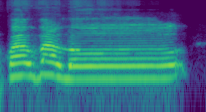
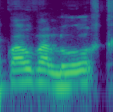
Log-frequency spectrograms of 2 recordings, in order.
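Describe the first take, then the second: First: "valor" ending on a long open O with no R; R dropped. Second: "valor" with its final R clearly sounded; R pronounced. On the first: Showing the class a regional habit, R dropped from "valor". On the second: Correcting the regional version for the class, final R of "valor" sounded. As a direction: close "valor" on an audible R. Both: Shown as a demonstration. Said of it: "Tem gente que não pronuncia o R".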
